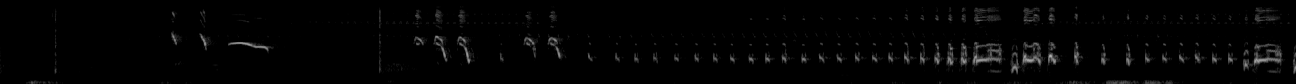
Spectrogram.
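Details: White-rumped shama singing loudly: a few sharp clear notes and a curving whistle, then a long run of rapid, evenly repeated rich notes that grow louder toward the end, over a faint steady high ringing hum.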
